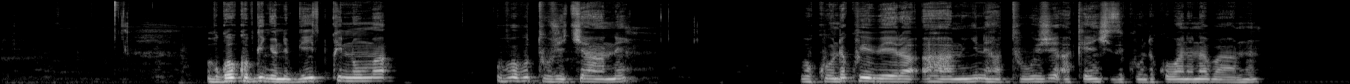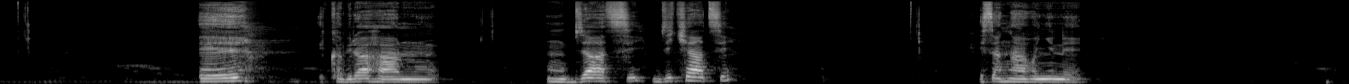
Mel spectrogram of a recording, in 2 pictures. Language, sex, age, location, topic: Kinyarwanda, male, 25-35, Musanze, agriculture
